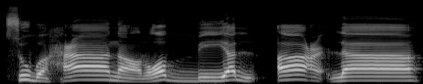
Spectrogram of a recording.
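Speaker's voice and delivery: drawn-out, melodic tasbih recitation; slow recitation. Shown as a demonstration. Teacher demonstrating the sujood tasbih, slow and melodic. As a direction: chant it slowly so the children can follow. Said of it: "سنتے اور سیکھتے ہیں".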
